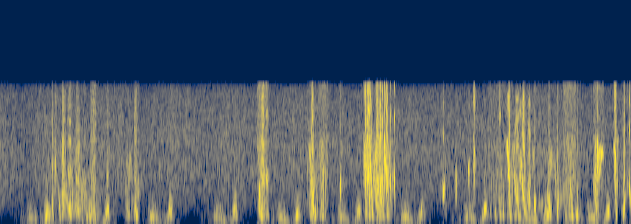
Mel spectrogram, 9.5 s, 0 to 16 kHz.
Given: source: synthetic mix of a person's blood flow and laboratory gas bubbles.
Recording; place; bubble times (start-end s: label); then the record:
Doppler ultrasound of blood flow; precordium
0.76-1.52 s: bubbles
1.86-2.11 s: bubbles
3.85-4.05 s: bubbles
4.61-4.92 s: bubbles
5.08-5.16 s: bubbles
5.42-5.96 s: bubbles
6.61-6.71 s: bubbles
6.82-6.88 s: bubbles
7.01-7.07 s: bubbles
7.09-7.14 s: bubbles
7.32-8.72 s: bubbles
8.89-9.08 s: bubbles
9.20-9.29 s: bubbles
9.32-9.48 s: bubbles
From the record:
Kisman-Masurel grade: 233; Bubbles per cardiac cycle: several, 3 to 8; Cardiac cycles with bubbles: 50 to 99%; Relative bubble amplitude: loud (0.450 to 0.775); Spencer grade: 3 (all of the cardiac periods contain showers or single bubble signals, but not dominating or overriding the cardiac motion signals); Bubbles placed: only in the low amplitude regions of the cardiac cycle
